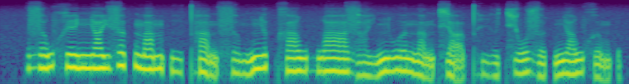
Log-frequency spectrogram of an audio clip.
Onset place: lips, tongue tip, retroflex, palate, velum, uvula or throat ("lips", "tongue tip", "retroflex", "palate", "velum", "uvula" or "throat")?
tongue tip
